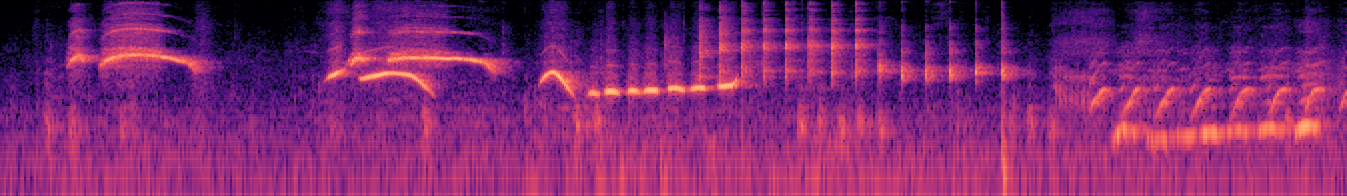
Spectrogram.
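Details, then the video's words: A pet Asian pied starling, trained for a year and said to talk and mimic crying on its own, gives loud slurred whistles that rise and fall, then a quick run of sharp repeated notes and an even series of chirps. "Suara asli jalaksuren jalaksuren bersolawat"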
